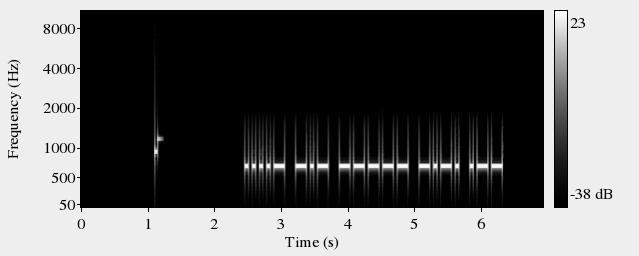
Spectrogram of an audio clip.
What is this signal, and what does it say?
Morse code, heard as a keyed tone, about 22 wpm, 690 Hz. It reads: 4K0CW
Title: Call Signs Repeated 3x - 22wpm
